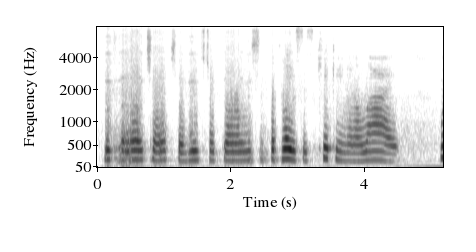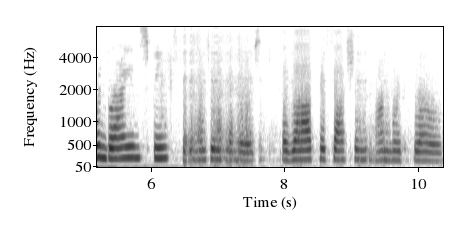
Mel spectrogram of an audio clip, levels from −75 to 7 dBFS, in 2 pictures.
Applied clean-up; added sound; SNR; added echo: neural separator model SepFormer DNS4.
